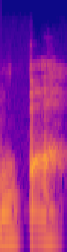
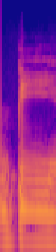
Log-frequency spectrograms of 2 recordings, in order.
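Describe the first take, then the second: First: The letter is named with Twi pronunciation. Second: The letter is named with English pronunciation. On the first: "they be" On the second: "we're B"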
